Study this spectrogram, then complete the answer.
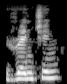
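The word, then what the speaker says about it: wrenching: Eight times means कभी कभार heart रेंचिंग moments. W silent है।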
